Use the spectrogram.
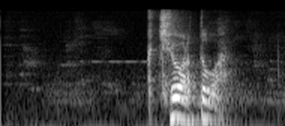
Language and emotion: Russian, angry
